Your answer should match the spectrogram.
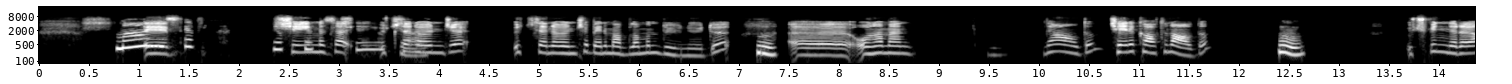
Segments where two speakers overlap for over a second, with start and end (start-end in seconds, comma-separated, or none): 2.3-3.9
